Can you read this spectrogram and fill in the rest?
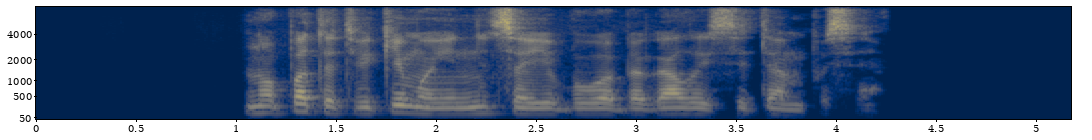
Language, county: Lithuanian, Klaipėda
